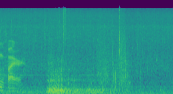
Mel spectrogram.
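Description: A torch catches fire with a soft whoosh.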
